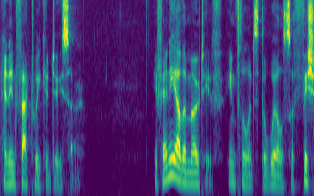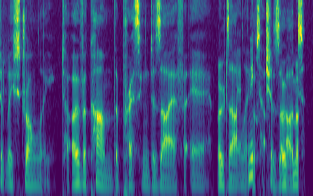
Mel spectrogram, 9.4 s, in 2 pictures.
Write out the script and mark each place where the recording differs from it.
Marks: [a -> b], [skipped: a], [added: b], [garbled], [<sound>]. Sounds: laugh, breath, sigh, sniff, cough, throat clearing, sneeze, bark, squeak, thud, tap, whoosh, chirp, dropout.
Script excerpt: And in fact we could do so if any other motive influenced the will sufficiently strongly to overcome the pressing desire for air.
And in fact we could do so if any other motive influenced the will sufficiently strongly to overcome the pressing desire for air. [garbled]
